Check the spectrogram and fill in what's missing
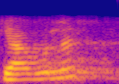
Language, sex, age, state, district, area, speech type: Hindi, male, 18-30, Madhya Pradesh, Balaghat, rural, conversation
